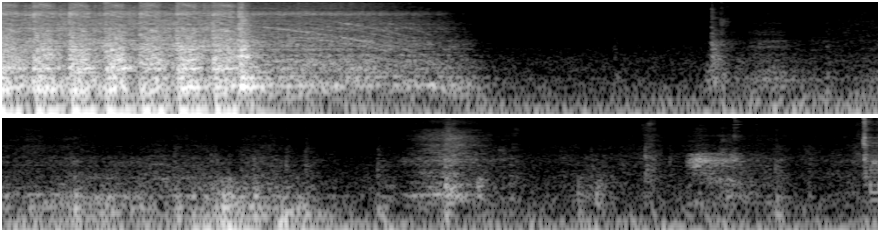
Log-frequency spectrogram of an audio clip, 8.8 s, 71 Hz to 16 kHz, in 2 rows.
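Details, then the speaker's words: 1973 VW Super Beetle after engine overhaul, sluggish cranking about two seconds without firing, battery seems low; owner suspects fuel delivery problem; crank no start. "the good news is the engine is trying to start I do have fuel delivery problem i'll try to troubleshoot it"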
